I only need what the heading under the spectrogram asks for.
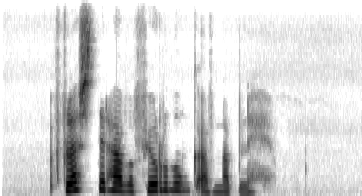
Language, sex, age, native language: Icelandic, female, 30-39, Icelandic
